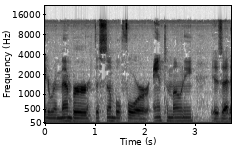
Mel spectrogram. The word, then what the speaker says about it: antimony: remember the symbol for antimony is that it rhymes with alimony and if you have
